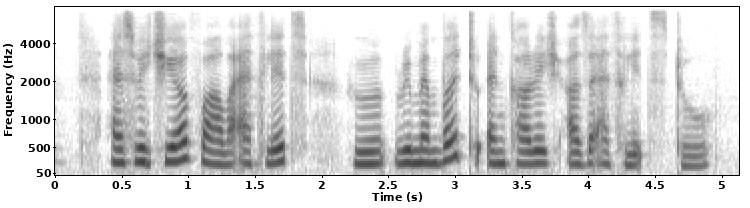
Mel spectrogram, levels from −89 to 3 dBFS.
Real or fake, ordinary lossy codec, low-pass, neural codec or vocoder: fake; none; 7.2 kHz; codec, 16 kHz, about 1 kbps, DyCAST, with the encoder's durations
